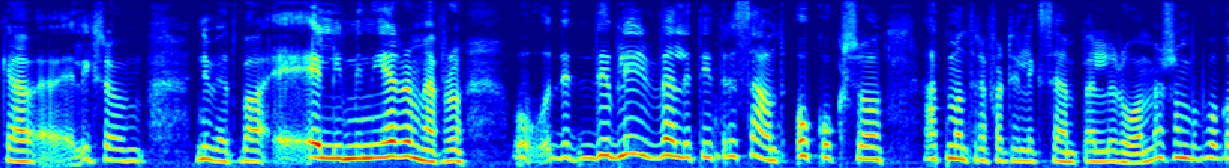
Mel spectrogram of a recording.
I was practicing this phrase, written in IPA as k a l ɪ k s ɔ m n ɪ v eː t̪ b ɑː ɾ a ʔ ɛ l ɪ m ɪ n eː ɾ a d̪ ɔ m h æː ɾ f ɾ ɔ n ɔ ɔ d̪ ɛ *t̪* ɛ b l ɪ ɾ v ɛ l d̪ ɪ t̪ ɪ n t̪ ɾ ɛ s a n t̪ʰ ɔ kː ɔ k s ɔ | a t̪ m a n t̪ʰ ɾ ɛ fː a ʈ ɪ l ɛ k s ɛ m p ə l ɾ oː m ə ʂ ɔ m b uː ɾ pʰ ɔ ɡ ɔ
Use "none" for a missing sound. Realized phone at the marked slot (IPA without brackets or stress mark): d̪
